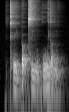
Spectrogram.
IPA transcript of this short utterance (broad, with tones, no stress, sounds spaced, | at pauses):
kʰ e˨˩ j p ɐ˥ p̚ t͡s iː˨˩ ŋ kʷ ɐ˨˥ w j ɐ˨˩ ŋ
